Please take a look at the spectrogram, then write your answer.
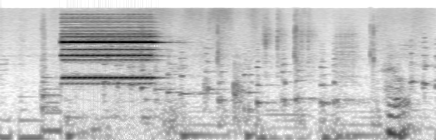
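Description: A telephone rings indoors with a single loud, bright electronic ring lasting about a second, set among other clattering sounds and busy background noise.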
